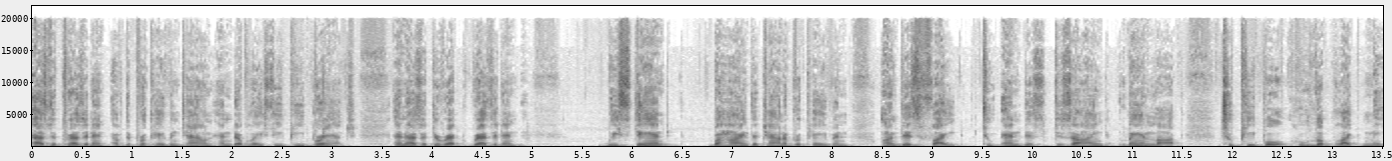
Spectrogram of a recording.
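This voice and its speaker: A man with an American accent and a medium pitch speaks at a moderate pace with fairly even intonation, in a very clean recording with a silent background. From Long Island, New York. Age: 60s. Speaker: civil rights organization representative. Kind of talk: press conference statement.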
